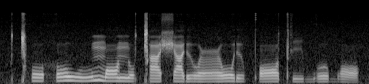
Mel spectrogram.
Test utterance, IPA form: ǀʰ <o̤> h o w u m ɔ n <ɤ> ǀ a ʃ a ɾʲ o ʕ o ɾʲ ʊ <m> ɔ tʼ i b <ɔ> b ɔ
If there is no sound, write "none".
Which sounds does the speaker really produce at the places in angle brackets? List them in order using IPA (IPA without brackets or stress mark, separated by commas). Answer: o, o, pʼ, ʊ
